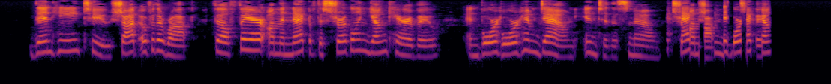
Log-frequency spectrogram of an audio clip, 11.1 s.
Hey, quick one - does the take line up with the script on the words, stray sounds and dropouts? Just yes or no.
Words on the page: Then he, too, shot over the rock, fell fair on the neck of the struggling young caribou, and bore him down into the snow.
no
